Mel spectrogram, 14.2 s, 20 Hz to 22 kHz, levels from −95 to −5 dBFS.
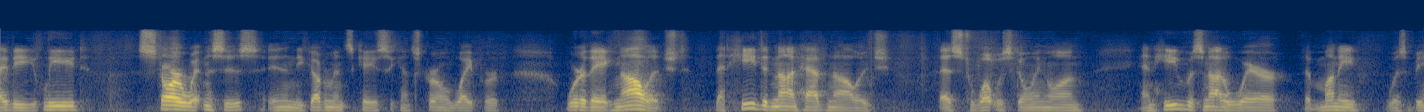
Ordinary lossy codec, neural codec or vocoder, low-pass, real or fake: AAC, 48 kbps; codec, 16 kHz, about 1 kbps, DyCAST, with the encoder's durations; 7.2 kHz; fake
